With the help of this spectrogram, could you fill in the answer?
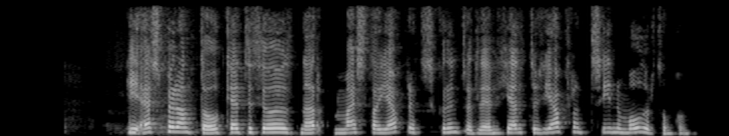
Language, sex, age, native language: Icelandic, female, 40-49, Icelandic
